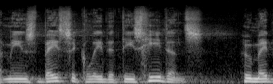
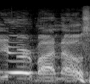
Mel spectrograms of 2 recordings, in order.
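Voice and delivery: high, loud wail of protest, acted; hammed-up child's shriek over a tiny hurt; whiny daughter; 7 dB louder than usual. Daughter overreacts to brushed nose, whiny mock wail.

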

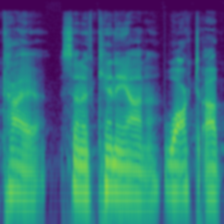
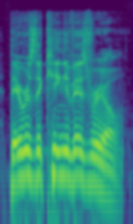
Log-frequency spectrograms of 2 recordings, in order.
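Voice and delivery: higher-pitched, restrained narrated shout; 6 semitones higher than usual. A narrator's reading. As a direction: call out the sighting without full volume. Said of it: "they shouted".

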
